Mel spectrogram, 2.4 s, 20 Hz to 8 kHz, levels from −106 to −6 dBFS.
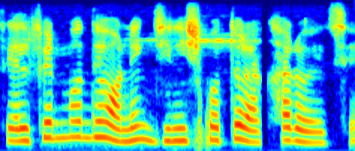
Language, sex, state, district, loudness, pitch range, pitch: Bengali, female, West Bengal, North 24 Parganas, -28 LUFS, 235-275 Hz, 250 Hz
